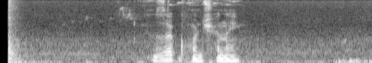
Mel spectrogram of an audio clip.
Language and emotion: Russian, neutral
